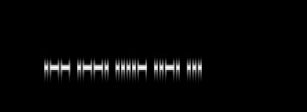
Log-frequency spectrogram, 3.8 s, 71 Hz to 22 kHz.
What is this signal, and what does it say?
Morse code, heard as a keyed tone, about 47 wpm, 700 Hz. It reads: WP4FS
